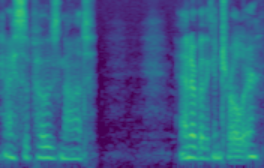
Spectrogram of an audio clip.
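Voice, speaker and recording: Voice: mid-range voice, level tone, normal speed, creaky, mellow, husky, no room sound, clean studio sound. An actor playing a biting, sarcastic astronaut who nurses a grudge in an audio drama. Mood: grudging. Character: Hugh, bitter sarcastic astronaut nursing a grudge.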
